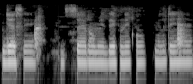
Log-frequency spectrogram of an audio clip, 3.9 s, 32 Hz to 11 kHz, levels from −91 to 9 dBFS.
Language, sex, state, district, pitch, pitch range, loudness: Hindi, male, Uttar Pradesh, Hamirpur, 155 Hz, 150-155 Hz, -21 LUFS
